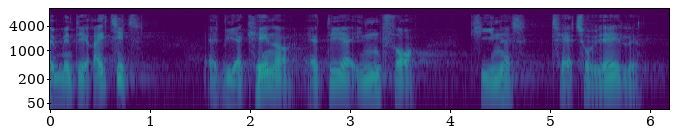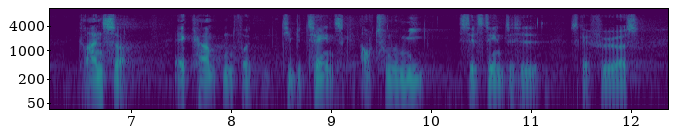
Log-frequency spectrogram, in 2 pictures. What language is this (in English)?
Danish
